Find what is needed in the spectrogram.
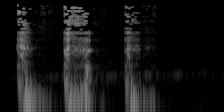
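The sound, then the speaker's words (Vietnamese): An old woman coughs violently in three harsh, loud bursts with short gaps between them, and the last cough trails off into quiet. “Một tràng ho dữ dội như trút hết không khí của người phụ nữ già nua vang lên.”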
